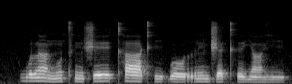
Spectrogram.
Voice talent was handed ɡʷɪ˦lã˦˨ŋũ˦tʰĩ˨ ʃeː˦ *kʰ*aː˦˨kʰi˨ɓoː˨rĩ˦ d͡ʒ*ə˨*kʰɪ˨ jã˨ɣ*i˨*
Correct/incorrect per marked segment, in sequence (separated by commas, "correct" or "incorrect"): correct, incorrect, correct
